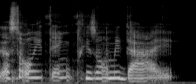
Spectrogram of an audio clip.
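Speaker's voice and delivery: mock crying plea. Retelling begging hospital staff after being asked for questions: retelling a crying plea. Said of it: "crying and being like".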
